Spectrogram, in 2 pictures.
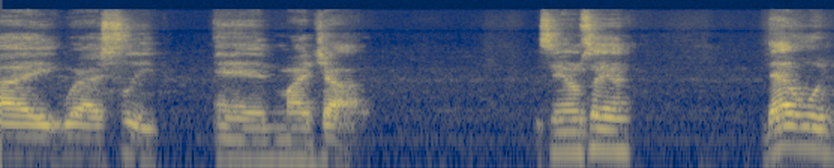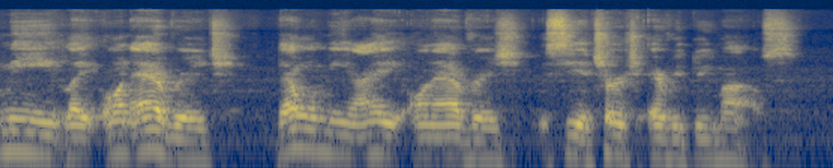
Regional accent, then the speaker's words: the South, United States; growing up in the South, like, I remember one time there was this dance.

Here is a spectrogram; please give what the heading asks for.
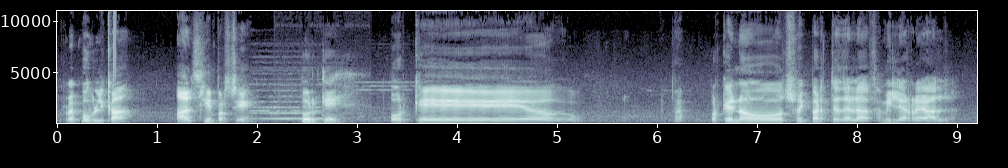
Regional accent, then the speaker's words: Catalonia, Spain; Soy de Cataluña, pero prefiero la monarquía.

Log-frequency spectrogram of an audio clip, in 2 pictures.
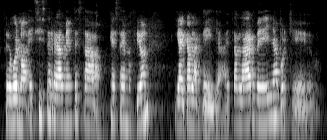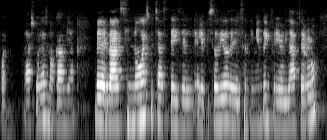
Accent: Morocco; Y, y nuestro blog, bueno, nuestro edificio, pues somos los únicos marroquíes.

